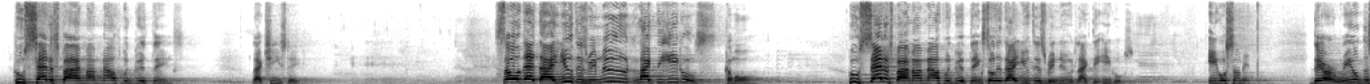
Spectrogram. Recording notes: During Sunday morning service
